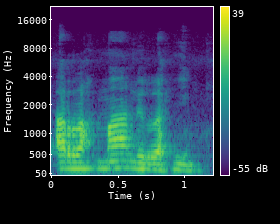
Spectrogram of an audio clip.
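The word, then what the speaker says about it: الرحمن الرحيم: लेकिन कुरान की जो दूसरी आयत है अर्रहमानिर्रहीम, तो उसमें हम अर्रहमान लफ्ज़ में हम लाम को प्रोनाउंस नहीं कर रहे।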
